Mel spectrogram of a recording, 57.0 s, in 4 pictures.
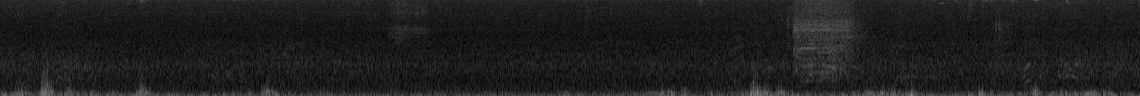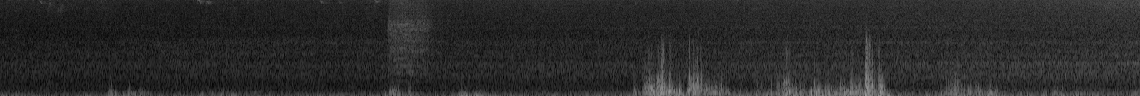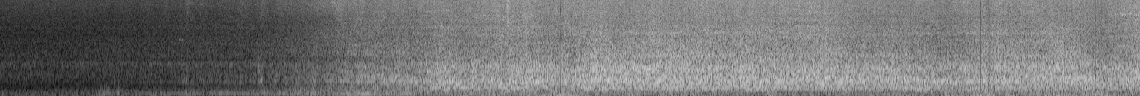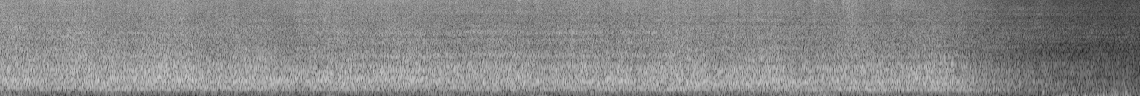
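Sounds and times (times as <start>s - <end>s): diesel locomotive passing: 13.2s - 57.0s.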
